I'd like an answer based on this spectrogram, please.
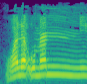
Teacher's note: لاحظوا النون المشددة اللي بعد اللام تغن مقدار حركتين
